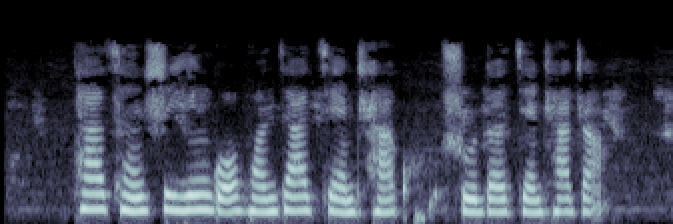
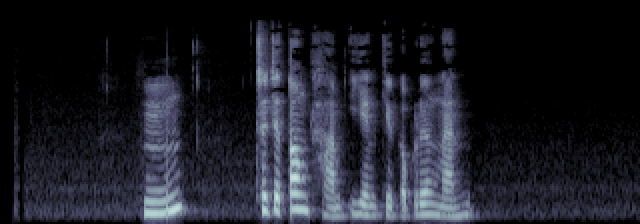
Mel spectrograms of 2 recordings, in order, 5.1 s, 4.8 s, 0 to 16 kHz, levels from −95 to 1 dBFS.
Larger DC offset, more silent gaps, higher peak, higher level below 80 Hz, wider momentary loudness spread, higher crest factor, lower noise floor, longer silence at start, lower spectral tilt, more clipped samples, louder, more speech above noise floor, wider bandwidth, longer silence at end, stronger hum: neither; neither; about the same, -4 dBFS vs -4 dBFS; first, -56 dBFS vs -78 dBFS; second, 8 LU vs 12 LU; second, 16 dB vs 24 dB; second, -54 dBFS vs -70 dBFS; second, 0.55 s vs 1.1 s; about the same, -5.5 dB/octave vs -6 dB/octave; neither; first, -19 LUFS vs -26 LUFS; second, 35 dB vs 45 dB; second, 8 kHz vs 10.5 kHz; second, 0 s vs 1.25 s; neither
